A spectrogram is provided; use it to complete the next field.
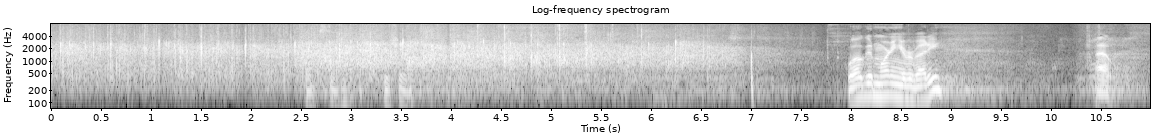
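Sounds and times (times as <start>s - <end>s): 
chapel audience clapping to welcome a guest speaker: 0.0s - 7.6s
speech: 8.0s - 9.1s, 10.4s - 10.8s.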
